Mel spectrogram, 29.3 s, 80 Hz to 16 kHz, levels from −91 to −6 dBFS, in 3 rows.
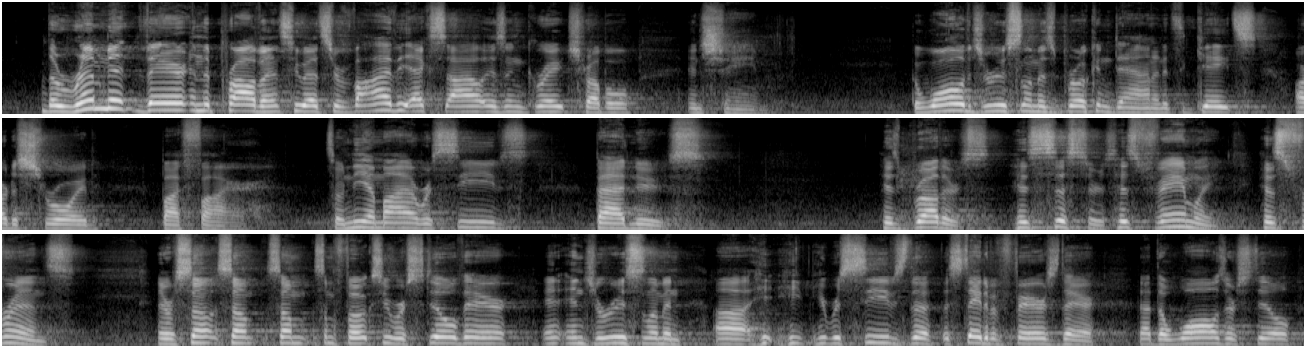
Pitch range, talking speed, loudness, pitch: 150-185 Hz, 155 wpm, -29 LUFS, 170 Hz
